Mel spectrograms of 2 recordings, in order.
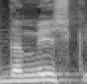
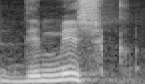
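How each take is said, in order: First: The first vowel is a, the second i. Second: The first and second vowels are both i. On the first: The speaker calls it wrong. "गलत तौर पे यूँ कह देते हैं दमिश्क, यानी दाल पे ज़बर पढ़ते हैं" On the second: The speaker calls it right. "मीम के नीचे ज़ेर के साथ बनेगा दिमिश्क"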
